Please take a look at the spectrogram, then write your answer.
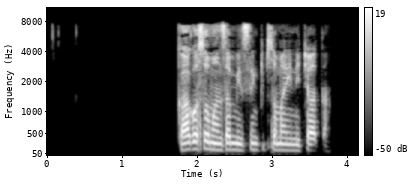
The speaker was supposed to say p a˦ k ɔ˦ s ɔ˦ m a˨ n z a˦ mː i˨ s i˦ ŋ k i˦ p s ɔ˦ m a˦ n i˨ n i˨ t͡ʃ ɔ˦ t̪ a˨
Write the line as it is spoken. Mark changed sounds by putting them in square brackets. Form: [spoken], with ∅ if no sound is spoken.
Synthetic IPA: [k] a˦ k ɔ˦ s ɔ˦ m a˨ n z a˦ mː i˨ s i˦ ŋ k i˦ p s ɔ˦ m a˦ n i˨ n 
